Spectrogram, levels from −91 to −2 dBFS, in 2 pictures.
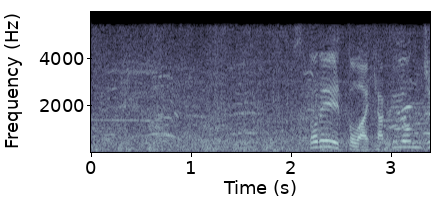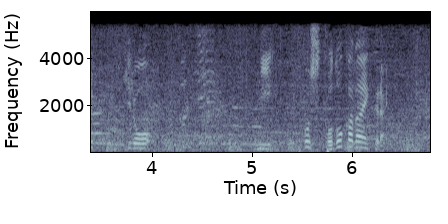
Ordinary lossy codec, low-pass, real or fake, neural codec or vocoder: MP3, 48 kbps; 5.4 kHz; real; none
